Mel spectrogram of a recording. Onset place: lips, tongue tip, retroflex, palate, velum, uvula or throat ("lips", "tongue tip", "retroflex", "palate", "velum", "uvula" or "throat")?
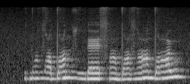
tongue tip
